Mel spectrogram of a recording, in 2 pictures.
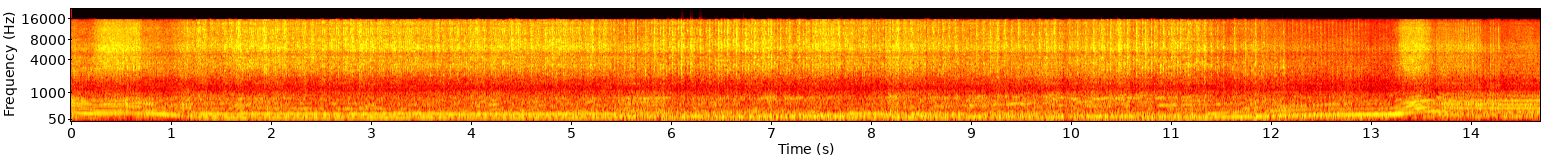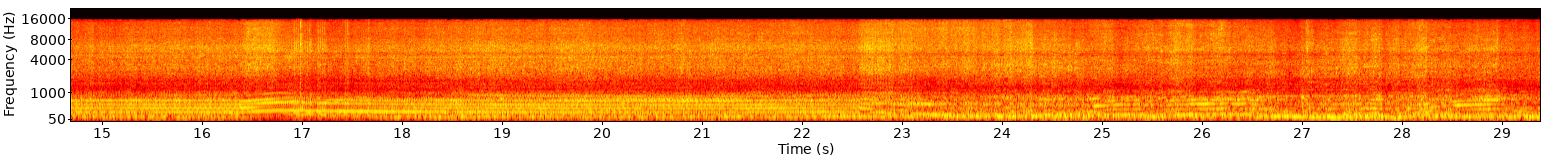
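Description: Demolition derby car's engine with open exhaust stacks, heard from inside the stripped car: running low, then revved up twice around halfway and held high for several seconds before dropping back. A short bang just before the first rev.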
